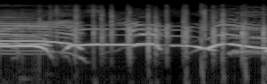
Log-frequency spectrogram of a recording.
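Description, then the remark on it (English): A huge crowd roars and cheers loudly and continuously, played as a sound effect, with many overlapping voices whooping and shouting and scattered claps cutting through the dense wall of noise. “Can we let's get a massive crowd cheering again”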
